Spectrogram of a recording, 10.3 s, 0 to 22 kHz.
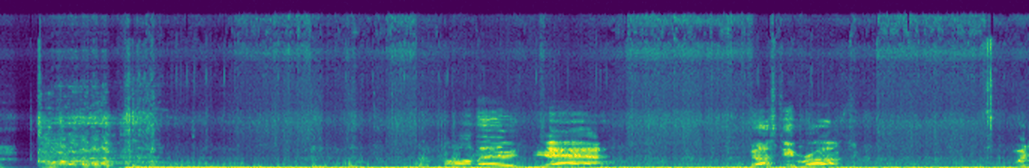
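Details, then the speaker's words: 1974 Plymouth Duster 318 four-barrel V8, new Optima battery, fuel poured into the float bowls: engine catches and settles into a steady, deep, even idle with no knocks or misses; normal idle after cold start. "so we got a battery in it we got fuel right into the float bowls and down them stems we're gonna see if we can start the uh the old car oh yeah"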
